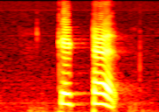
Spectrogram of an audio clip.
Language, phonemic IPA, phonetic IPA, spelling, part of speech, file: Tamil, /kɛʈːɐ/, [ke̞ʈːɐ], கெட்ட, verb / adjective, Ta-கெட்ட.ogg
- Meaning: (verb) past adjectival participle of கெடு (keṭu); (adjective) 1. bad, harmful 2. spoiled, ruined 3. evil, bad 4. severe, extreme, intense (shows intensity in some meanings.)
